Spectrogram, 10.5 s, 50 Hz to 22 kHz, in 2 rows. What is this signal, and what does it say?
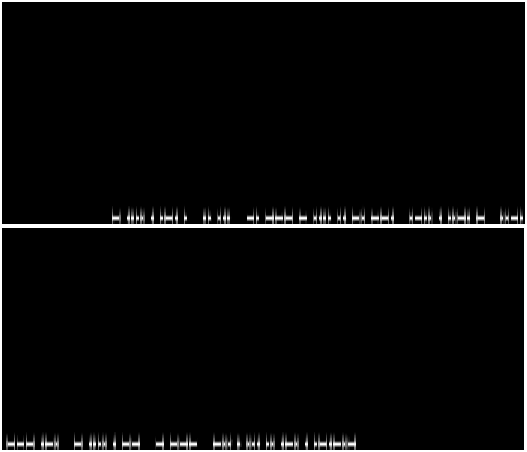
Morse code, heard as a keyed tone, about 50 wpm, 700 Hz. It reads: THERE IS NOTHING LEFT FOR THEM TO DESIRE.
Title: Sentences from Top 1100 Words 50wpm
